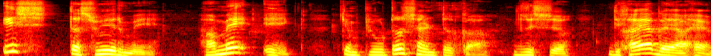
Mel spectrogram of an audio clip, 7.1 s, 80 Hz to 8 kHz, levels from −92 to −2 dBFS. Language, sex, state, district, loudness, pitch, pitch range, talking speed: Hindi, male, Himachal Pradesh, Shimla, -16 LUFS, 180 Hz, 145-225 Hz, 100 wpm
